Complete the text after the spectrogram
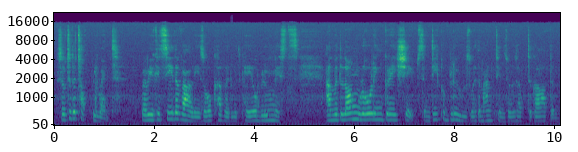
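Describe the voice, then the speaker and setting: A woman voicing an earnest Welsh boy narrator from a storybook memoir, with a put-on Welsh accent and a lilting, measured, lyrical delivery. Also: lowish voice, close to an everyday voice. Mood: earnest, wistful. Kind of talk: expressive literary reading. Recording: distant microphone, background noise.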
